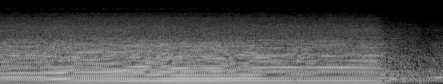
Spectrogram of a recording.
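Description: Carbureted 5.3-litre GM V8 running hard at full throttle under load during a dyno power pull, ignition timing set at 34 degrees; a little before four seconds in it comes off the throttle and the sound drops away sharply.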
